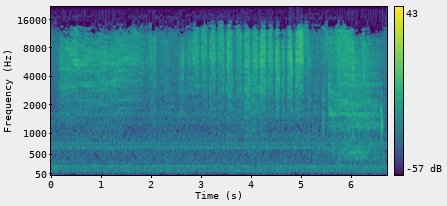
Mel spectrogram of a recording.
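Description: A scale NASCAR model car gets burnished with steady rubbing strokes, quick and scratchy, close up and fairly quiet over a low background hum.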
